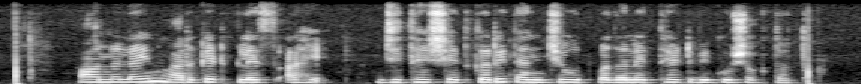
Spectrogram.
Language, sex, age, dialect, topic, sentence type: Marathi, female, 31-35, Standard Marathi, agriculture, statement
